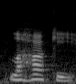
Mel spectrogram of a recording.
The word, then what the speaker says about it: Lochocki: And then Lochocki is spelled, not at all how it's pronounced.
